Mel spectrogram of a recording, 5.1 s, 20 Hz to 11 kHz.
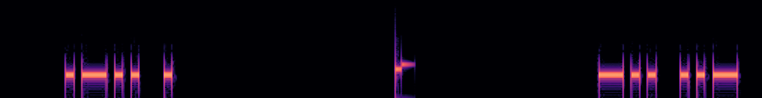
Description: Morse code, heard as a keyed tone, about 22 wpm, 700 Hz. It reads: LE DU
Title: Top Two Letter Combinations in Words 22wpm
